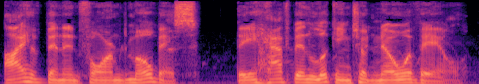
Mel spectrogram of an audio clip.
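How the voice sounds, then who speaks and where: An actor playing a composed analyst who reports events in a measured, formal way in a sci-fi audio drama. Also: male voice, on the low side, lightly acted. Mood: measured, grave. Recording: clear background noise and ambience.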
